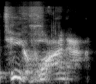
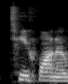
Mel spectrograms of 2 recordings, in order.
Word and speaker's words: Tijuana: i remember that but j's sound like h's so i guess tijuana would be a more accurate pronunciation but like they just say it so obnoxiously and like they put emphasis on the so it's not it's not just tijuana it's tijuana and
